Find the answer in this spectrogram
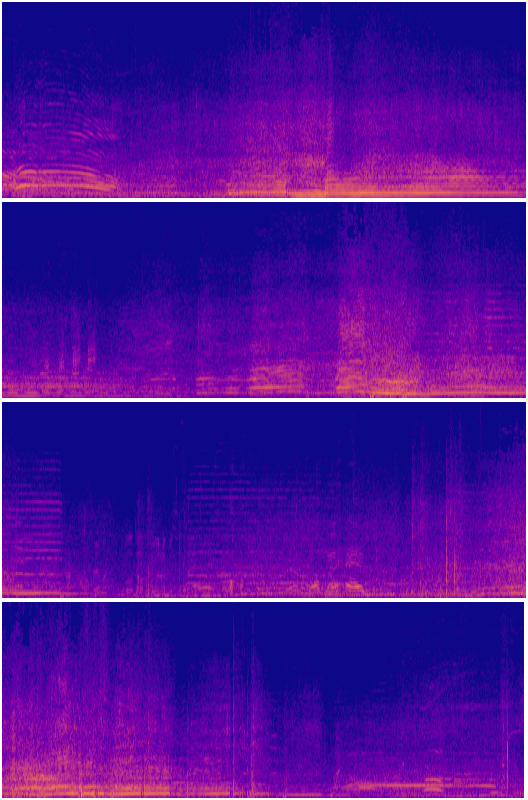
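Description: Rally cars powersliding one after another through a tight corner: engines revving hard, pitch rising and falling with throttle and gear changes, with tyre squeal. There are several separate passes, loudest at about four to nine seconds, around thirteen seconds and again about twenty-four seconds in, with the next car arriving at the end.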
